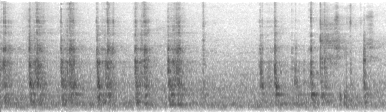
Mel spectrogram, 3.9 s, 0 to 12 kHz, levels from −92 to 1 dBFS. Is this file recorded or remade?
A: recorded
